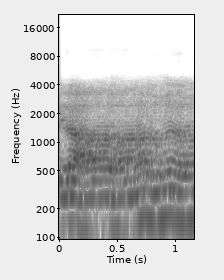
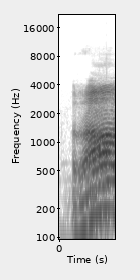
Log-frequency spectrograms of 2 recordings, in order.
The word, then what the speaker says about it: राम: कुल मिलाकर इस कीर्तन को भी राम और कृष्ण के शब्द के उच्चारण के साथ ही करना चाहिए, न कि मनमाने ढंग से राम को रामा कृष्ण को कृष्णा।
